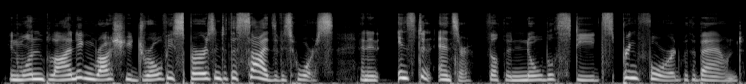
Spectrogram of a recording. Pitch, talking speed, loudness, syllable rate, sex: 220 Hz, 215 wpm, -18 LUFS, 5.4 syllables/s, female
